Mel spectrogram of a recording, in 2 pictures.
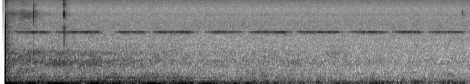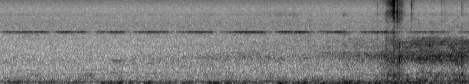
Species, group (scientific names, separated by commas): Oecanthus pellucens, Orthoptera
